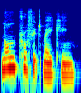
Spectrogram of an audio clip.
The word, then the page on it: non-profit-making: British English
